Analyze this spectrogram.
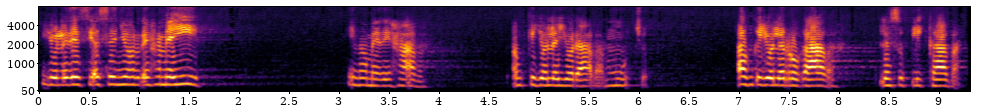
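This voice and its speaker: High-pitched woman giving an emotional church testimony in short, halting phrases, heard in a reverberant hall. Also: flat delivery. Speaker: testimony speaker. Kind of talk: spoken religious testimony.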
